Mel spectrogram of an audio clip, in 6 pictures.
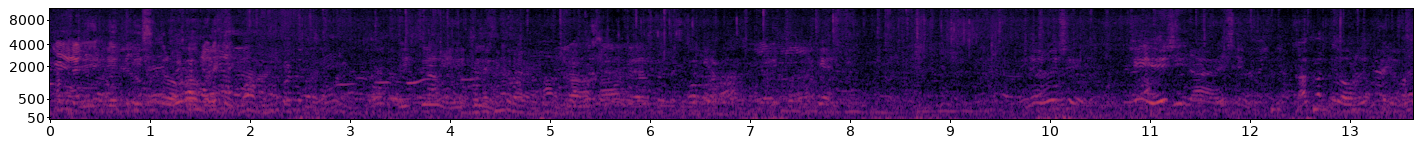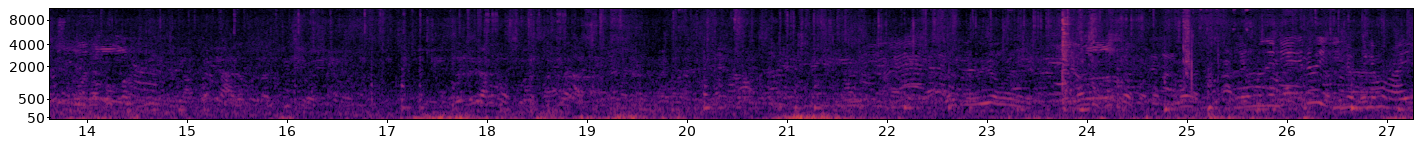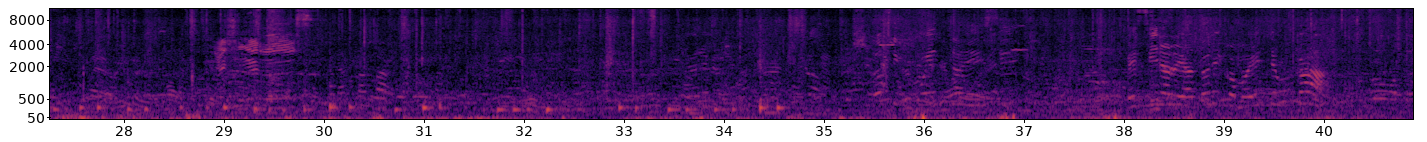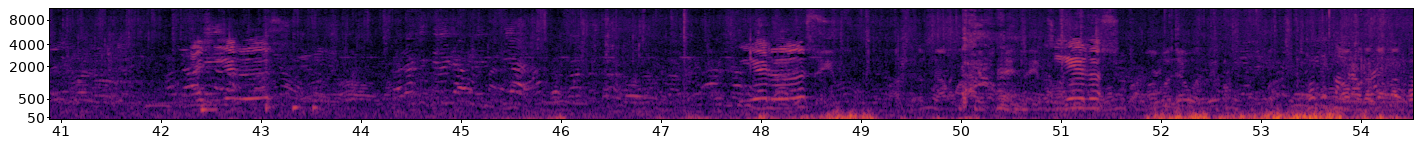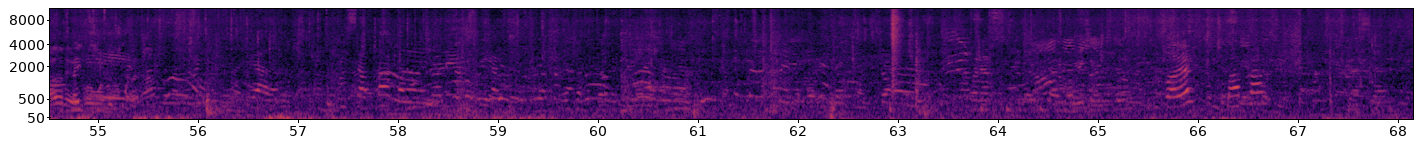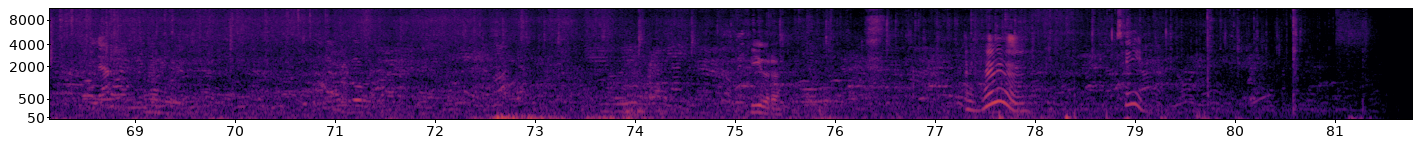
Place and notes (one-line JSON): {"title": "Feria de alimentos, Montevideo, Uruguay - cuánto es?", "date": "2011-03-27 13:44:00", "description": "The market is getting crowded and busy. You can buy vegetables, fruits and meet.", "latitude": "-34.90", "longitude": "-56.18", "altitude": "34", "timezone": "America/Montevideo"}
